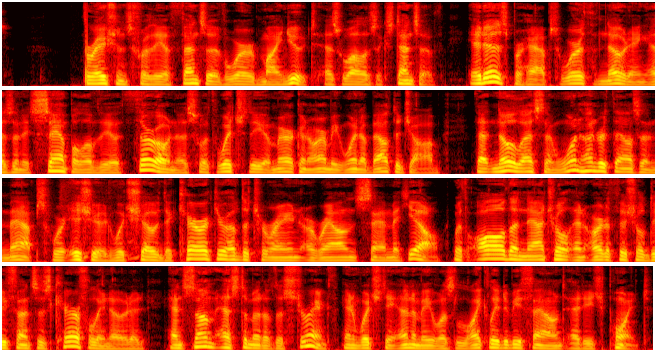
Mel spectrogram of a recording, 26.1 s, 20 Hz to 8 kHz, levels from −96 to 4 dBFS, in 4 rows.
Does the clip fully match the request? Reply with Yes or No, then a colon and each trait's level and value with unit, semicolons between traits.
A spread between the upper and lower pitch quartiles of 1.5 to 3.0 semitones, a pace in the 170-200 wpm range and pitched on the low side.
No: average, 4.6 semitones; average, 175 wpm; low, 105 Hz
